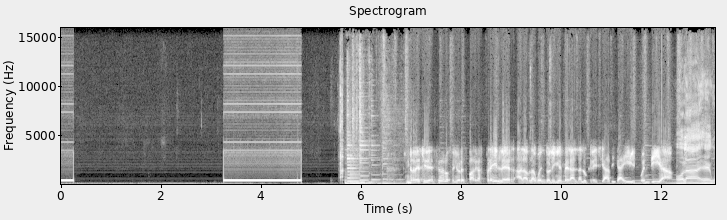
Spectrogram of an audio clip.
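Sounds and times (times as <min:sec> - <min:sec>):
telephone ringback tone after dialing a call to a private residence: 0:00.0 - 0:00.3, 0:03.3 - 0:04.8
person answering phone: 0:03.3 - 0:04.8
speech: 0:07.0 - 0:13.0.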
